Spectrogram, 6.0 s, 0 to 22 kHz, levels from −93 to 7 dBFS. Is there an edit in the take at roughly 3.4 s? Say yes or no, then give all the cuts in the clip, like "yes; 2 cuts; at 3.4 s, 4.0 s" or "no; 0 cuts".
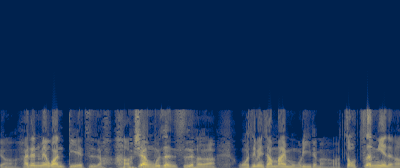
yes; 1 cut; at 3.4 s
